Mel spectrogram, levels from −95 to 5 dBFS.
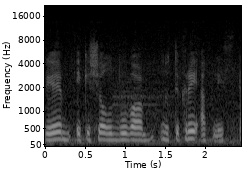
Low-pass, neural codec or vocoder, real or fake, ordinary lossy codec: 14.4 kHz; none; real; MP3, 64 kbps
